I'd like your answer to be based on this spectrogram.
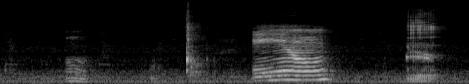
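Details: Long, deep, voiced belch with a rippling tone after drinking soda, flanked by short vocal sounds and a sharp click.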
